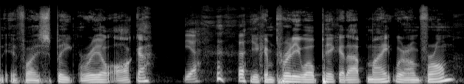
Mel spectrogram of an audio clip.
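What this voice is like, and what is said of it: Strong Australian accent. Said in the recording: “your accent gives you away ... it depends on how I throw my accent ... from Australia”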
